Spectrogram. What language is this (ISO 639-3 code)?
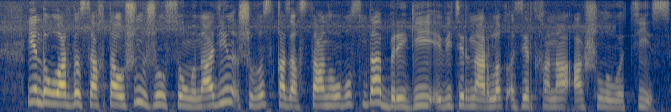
kaz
